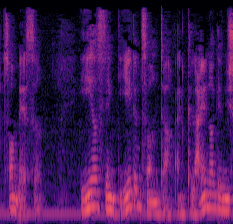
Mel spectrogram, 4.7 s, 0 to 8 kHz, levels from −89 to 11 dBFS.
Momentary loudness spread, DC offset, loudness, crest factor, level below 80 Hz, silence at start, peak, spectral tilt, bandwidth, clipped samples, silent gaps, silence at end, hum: 19 LU; under 0.1%; -31 LUFS; 18 dB; -48 dBFS; 0 s; -14 dBFS; -4.5 dB/octave; 7.6 kHz; under 0.1%; none; 0 s; none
